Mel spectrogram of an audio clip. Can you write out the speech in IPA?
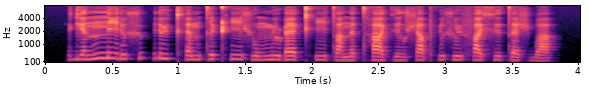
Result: ɡʲ a nː i ɾ y ʃ | ɾ y kʰ ɛ m t̪ i ʈʰ i ʃ u m y ɽ ɛ kʰ i t̪ a n̪ ɛ tʰ a kʲ u l ʃ a pʰ y ʃ y f a xʲ u t̪ ɛ ʃ b a

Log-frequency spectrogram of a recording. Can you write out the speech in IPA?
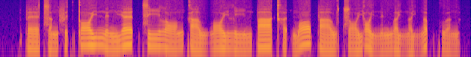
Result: p ɛː˨ t͡s ɐ˨ ŋ f ɪ˧ k̚ t̪ ɔː˥ j n̪ ɪ˨˧ ŋ j ɛː˥ t̚ t͡s iː˧ l ɔː˨˥ ŋ k aː˨ w ŋ ɔː˧ j l iː˨˧ m p aː˧ kʰ ɐ˨ t̚ m ɔː˥ p aː˨˧ w t͡s ɔː˨˥ j ɔː˨˩ j n̪ ɪ˨˧ ŋ w ɐ˨˩ j n̪ ɐ˨˩ j ŋ ɐ˥ p̚ kʷ ɐ˨ ŋ

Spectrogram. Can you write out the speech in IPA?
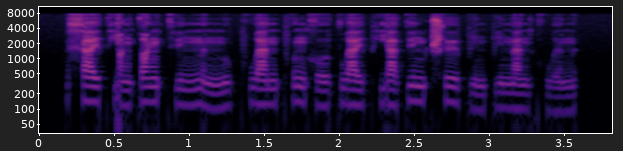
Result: x a˥ ɪ̯ t̪ʰ j ɑ˨ ŋ t̪ ɑ˥ ŋ t̪ʰ y˧˥ n n̪ ə˨˩ n n̪ u˧˥ pʰ w a˥ n pʰ ʊ˥˩ ŋ x o˧˥ ʊ̯ t̪ w a˥ ɪ̯ pʰ j ä˥ t̪ y˥˧ n ʈ͡ʂʰ ɻ̩˥˩ p i˨˩ n p i˥˧ n̪ a˥˩ n kʰ w ə˧˥ n

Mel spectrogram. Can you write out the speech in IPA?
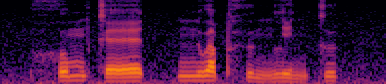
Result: h o˥˩ m k ɛː˦˥ t̚ | n u˦˥ a̯ pʰ ɯ˩˦ ŋ l i˩˦ n k ɯ˦˥ k̚

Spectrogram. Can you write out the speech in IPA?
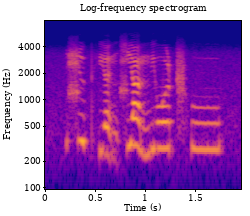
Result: ɕ y˥˩ pʰ j ɛ̰˨˩ n ɕ j ä˥˩ n̪ j o˥ ʊ̯ ʈ͡ʂʰ u˥

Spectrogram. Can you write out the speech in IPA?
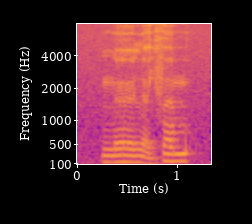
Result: ŋ œː˧ l ɐ˨ j f ɐ˥ m

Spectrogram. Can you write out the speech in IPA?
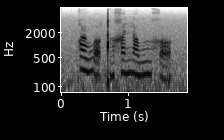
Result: q u˧˩˧ w ɔ̰˩ ɡ͡ǃ ʊ˩ χ ə˧˩˧ n ɒ˩ w u˧˩˧ x ɔ̰˩

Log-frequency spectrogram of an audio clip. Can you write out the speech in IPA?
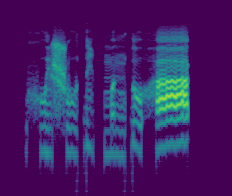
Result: x u˨˩ j ʂ u˨˩˦ ɗ i˨˩ p̚ m ə˨˩˦ ŋ ɗ o˨˩ h aː˦˥ k̚

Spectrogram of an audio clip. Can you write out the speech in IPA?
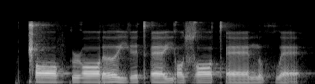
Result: ǁ ɔː v k ɹ ɔː ɾ əː j ɪ tʼ ɛː j ɔ ʑ ɔː tʼ ɛː n̪ ə xʷ ɛ

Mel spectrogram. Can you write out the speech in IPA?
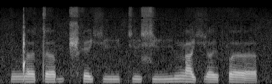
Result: ŋ͡ǃ ɜ t ɜ b ʈ͡ʂʰ e ç iː c i ɕ iː ŋ aː ç ɜ ɪ̯ f ɜ

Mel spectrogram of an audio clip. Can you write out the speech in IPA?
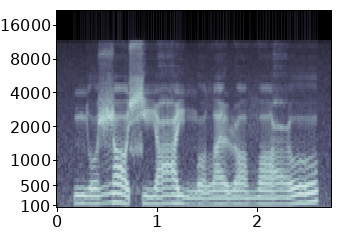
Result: ɲ o ɮ ɒ ɕ i ʕ i ŋ o lˠ æ ɭ ɒ v ɒ ʕ o

